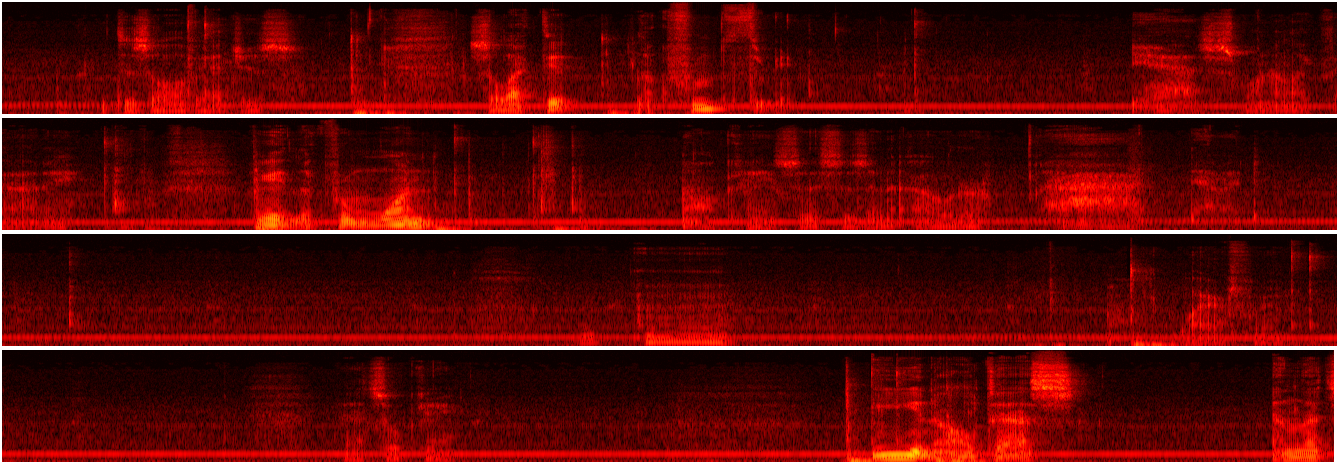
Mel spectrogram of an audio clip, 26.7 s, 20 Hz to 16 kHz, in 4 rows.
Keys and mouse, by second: 1.7 a, 3.0 KP_3, 4.1-5.1 middle drag, 5.5 middle click, 7.9 KP_1, 8.9 middle click, 19.0 z, 24.2 e, 24.7 alt+s.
